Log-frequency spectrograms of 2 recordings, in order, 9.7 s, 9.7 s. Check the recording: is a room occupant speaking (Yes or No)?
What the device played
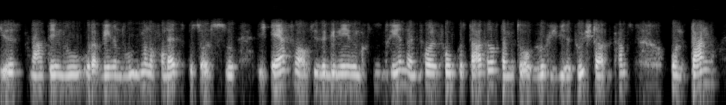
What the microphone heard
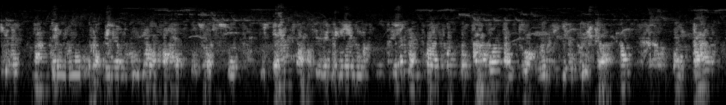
No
